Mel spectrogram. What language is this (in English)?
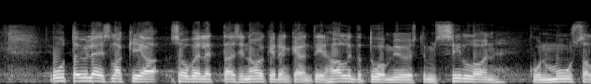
Finnish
